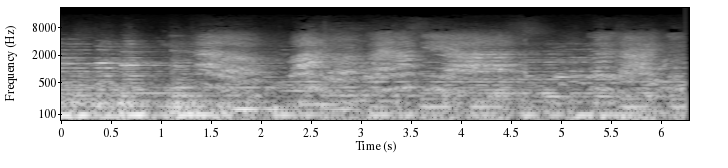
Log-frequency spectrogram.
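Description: Elementary school children's choir singing over an instrumental accompaniment. The voices come in about a second in, after the instrumental introduction, and carry on in phrases.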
